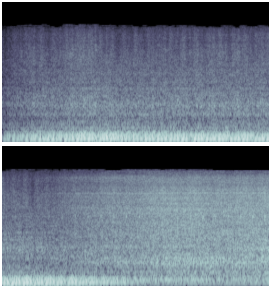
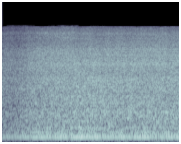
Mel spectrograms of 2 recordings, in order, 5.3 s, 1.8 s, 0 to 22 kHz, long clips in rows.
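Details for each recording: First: 1978 Oldsmobile Cutlass 403 V8 at idle after sitting 15 years, running on about seven cylinders with an uneven stumbling lope; earlier knocking gone after distributor replacement, owner unsure if piston slap or distributor: engine misfire, one cylinder dead. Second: 1978 Oldsmobile Cutlass 403 V8, slightly cold, starts right up and fast-idles evenly with no knock or clicking after distributor and arcing cap replaced (borrowed plug wires); earlier suspected piston slap was likely distributor noise, still possibly missing.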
